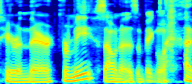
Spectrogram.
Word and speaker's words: sauna: tuning in now but they pronounce it sauna there which is just butchering it so I hope everyone now knows you should pronounce it sauna but uh yeah he's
